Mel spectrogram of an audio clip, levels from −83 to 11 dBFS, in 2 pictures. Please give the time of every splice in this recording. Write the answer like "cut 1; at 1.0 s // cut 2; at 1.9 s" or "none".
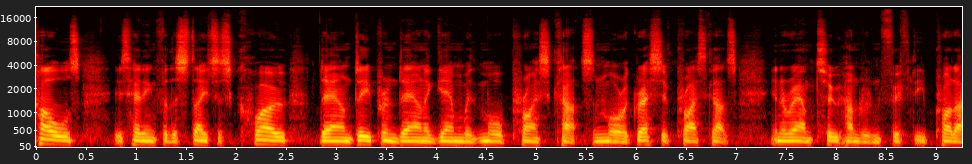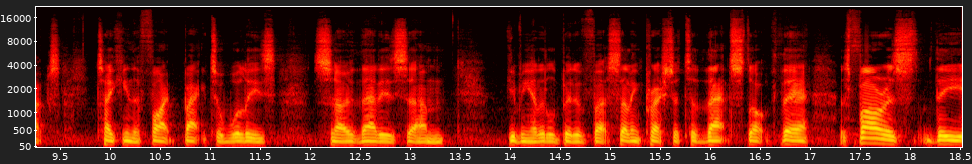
cut 1; at 2.8 s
